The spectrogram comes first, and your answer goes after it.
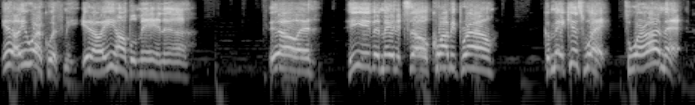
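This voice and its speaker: An American man around fifty hosting a live stream as a comedic mock church testimony, with a theatrical, drawn-out, preacher-like delivery. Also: very high-pitched, creaky, fairly bright tone, no echo, muffled recording, faint music behind. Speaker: YouTube live stream host.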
